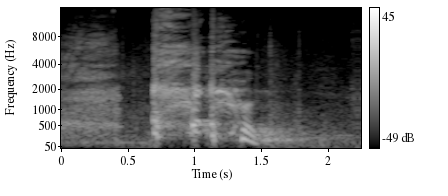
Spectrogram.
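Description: A man coughing into his fist: a soft breathy cough, then a louder harsh cough with a voiced rasp about three-quarters of a second in.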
